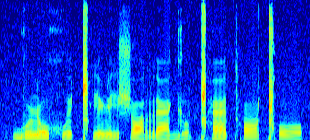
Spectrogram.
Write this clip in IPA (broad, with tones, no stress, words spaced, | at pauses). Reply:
ɡu˦ɳo˦ xʷe˨ǁʰi˧ɳi˧ʃɒ˨ ræ˨ɡʲo˨ǁʰæ˦ tʰɒ˨˦ǁʰo˧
